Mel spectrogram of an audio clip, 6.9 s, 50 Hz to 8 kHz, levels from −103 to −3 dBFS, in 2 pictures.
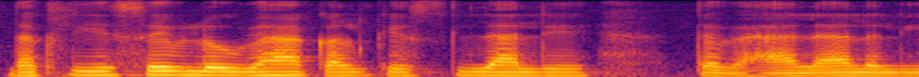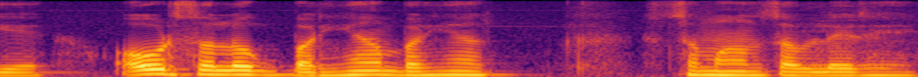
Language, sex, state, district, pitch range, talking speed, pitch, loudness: Maithili, male, Bihar, Madhepura, 125-145 Hz, 165 wpm, 135 Hz, -17 LUFS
